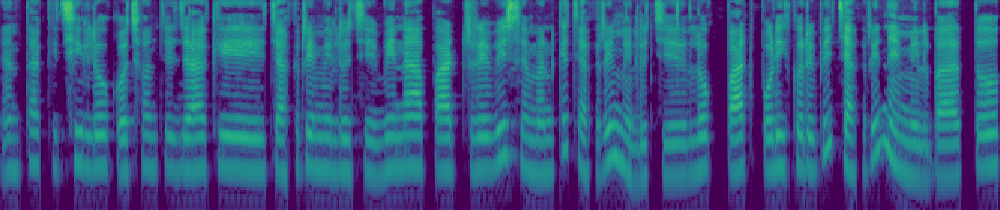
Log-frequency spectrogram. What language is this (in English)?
Odia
